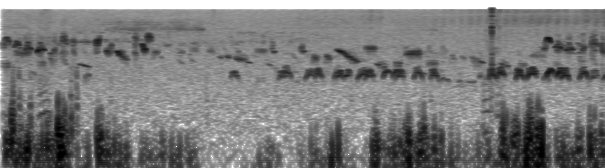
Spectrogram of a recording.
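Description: European bee-eaters give short, rolling 'prruip' calls in quick repeated bursts, with higher chirps above, over heavy low wind rumble.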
